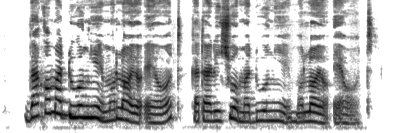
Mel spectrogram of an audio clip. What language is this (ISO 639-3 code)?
luo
